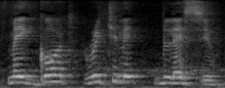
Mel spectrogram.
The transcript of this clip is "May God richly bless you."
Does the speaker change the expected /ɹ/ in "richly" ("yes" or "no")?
no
